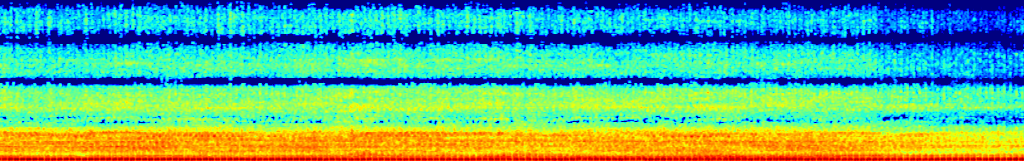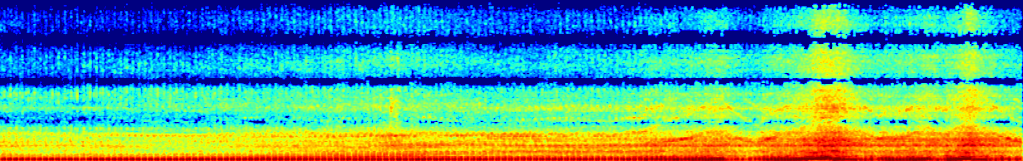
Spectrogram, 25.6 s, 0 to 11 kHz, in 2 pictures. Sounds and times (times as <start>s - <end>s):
Vehicle: 0.0s - 25.5s.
